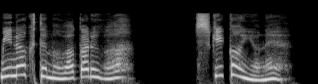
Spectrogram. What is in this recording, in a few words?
HELLO JP; GF Alarm; AK12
